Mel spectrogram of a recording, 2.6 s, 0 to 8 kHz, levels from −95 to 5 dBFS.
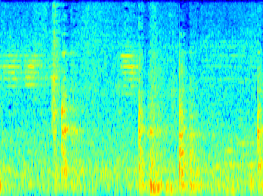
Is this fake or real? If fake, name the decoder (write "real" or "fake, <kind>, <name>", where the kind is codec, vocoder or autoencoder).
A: real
